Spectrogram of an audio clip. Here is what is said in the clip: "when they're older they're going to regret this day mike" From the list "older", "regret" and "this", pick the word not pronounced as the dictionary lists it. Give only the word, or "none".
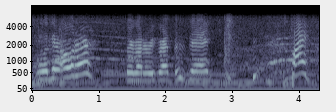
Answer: older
